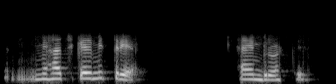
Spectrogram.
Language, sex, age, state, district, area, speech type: Kashmiri, female, 30-45, Jammu and Kashmir, Anantnag, rural, conversation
